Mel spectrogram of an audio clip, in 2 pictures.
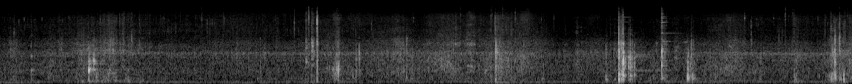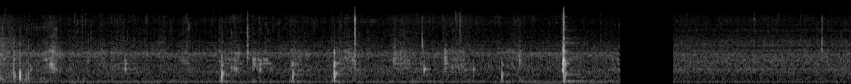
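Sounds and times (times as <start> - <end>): steady cooking hiss: 0.0 - 14.7, 15.3 - 17.0
utensil clinking against pan: 6.2 - 14.6.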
